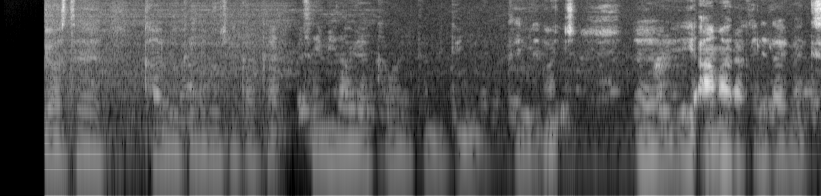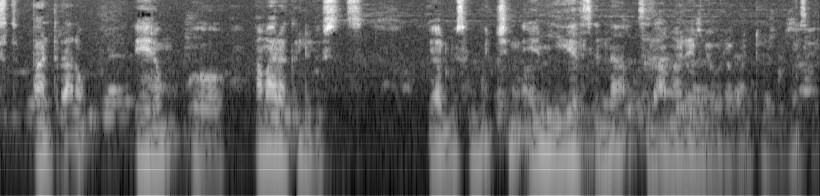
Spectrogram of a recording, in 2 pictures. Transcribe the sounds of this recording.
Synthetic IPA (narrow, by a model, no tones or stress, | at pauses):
jɛwɔst̪ʰkʰalːukʰɨlːɨlo̞t͡ʃːməkʰakːəlsəme̞nawjɛakʰːaβaβikʰəmːiɡəɲːukʰɨlːɨlo̞t͡ʃː | jɛʔamaɾakʰɨlːɨlawiməŋɡɨst̪b̥and̪ɾanəwʔɨhe̞d̪əɡmo̞ | ʔamaɾakʰɨlːɨlʊst̪ʼ | jalːusəwo̞t͡ʃːɪnjɛmːiɡəlsʼɨnːasɨləamaɾajɛmːiwoɾaband̪ɨɾaəmːasal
